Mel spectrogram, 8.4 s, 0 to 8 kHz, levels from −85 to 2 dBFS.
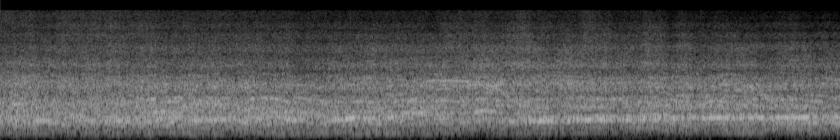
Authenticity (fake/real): real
